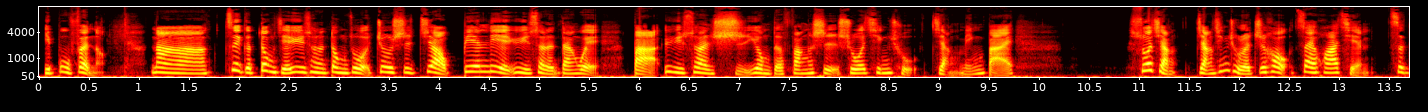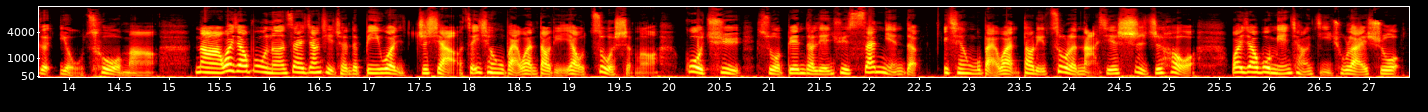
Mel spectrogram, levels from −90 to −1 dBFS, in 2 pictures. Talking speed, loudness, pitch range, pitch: 250 characters per minute, -20 LUFS, 210-260 Hz, 235 Hz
